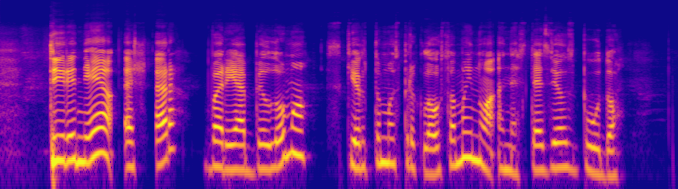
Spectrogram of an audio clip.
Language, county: Lithuanian, Vilnius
